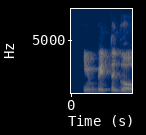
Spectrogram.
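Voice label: "impetigo", Malay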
